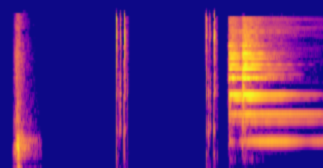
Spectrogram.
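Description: Subscribe-button animation sound effects: a short pop, two quick double clicks like mouse clicks, then a notification bell ding about three seconds in that rings on and fades.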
